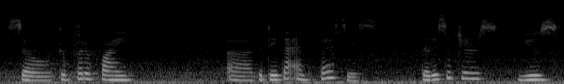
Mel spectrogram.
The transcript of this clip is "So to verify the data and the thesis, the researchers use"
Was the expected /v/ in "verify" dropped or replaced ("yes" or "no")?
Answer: yes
